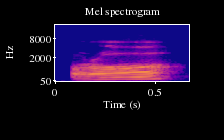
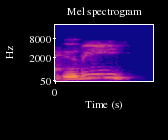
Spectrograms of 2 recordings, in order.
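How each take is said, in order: First: The letter is said with a thick, full sound. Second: The letter is said with a thin, light sound.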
